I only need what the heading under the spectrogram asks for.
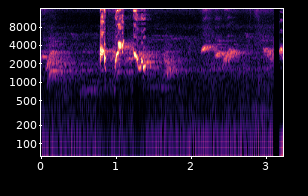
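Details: Red-whiskered bulbul singing a repeated master song phrase: a quick burst of three loud, sharp whistled notes, followed by softer warbled phrases, with a quieter bird singing in the background.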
